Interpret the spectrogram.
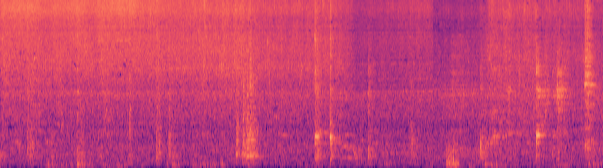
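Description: Chopped tomatoes, onions and green chillies sizzling in hot oil in a pan. A metal slotted spatula scrapes and knocks against the pan now and then as the mix is stirred and mashed. The sizzle thins for a few seconds in the middle.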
